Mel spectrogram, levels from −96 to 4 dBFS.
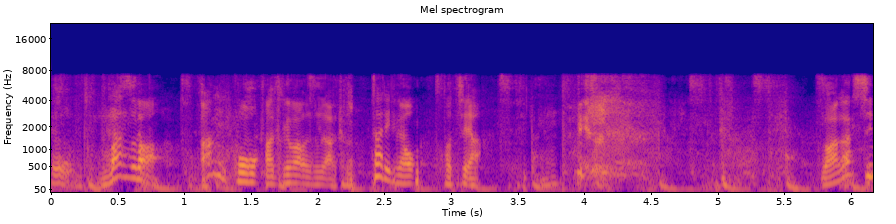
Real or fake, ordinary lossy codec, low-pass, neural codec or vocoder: fake; none; 7.2 kHz; codec, 24 kHz, 1.5 kbps, HILCodec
